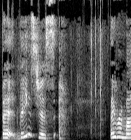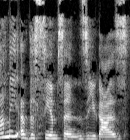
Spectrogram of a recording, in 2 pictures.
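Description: Woman, 40s, Southern accent, haul vlogger; slightly high voice, unhurried, chatty and delighted, close camera in a living room. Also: warm tone. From West Virginia. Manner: gushing, chatty, laughs often. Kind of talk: casual show-and-tell haul. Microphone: camera in front at close range.

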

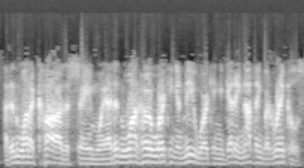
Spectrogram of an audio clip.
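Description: Casting: man playing cynical young American convict, brusque and sardonic, rough husky voice, muffled vintage radio drama. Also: mid-range voice, quick pace, lightly acted. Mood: bitter. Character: bitter, defiant young jailed man, cynical. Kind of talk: 1940s radio acting. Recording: muffled old radio recording.

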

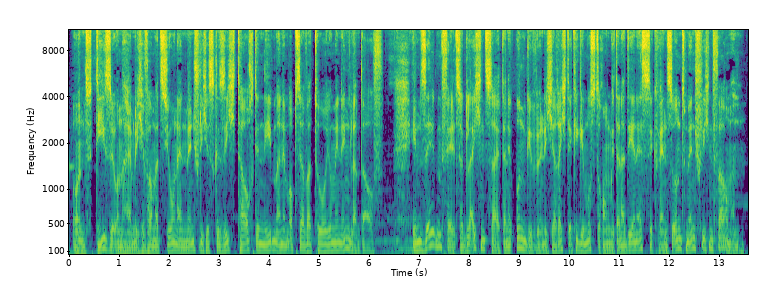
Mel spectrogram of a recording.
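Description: A man's voice: sits low, very animated, moderate pace, soft background music. A man reading scripted narration for a documentary.

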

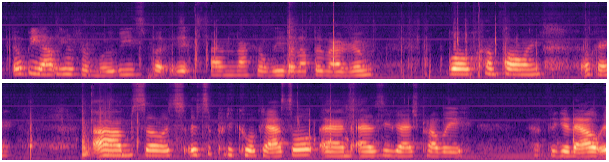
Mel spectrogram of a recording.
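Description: A young woman giving a casual home video tour, halting and full of fillers, filmed on a handheld camera in her bedroom. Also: fairly high pitch, noisy background. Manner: chatty, filler-heavy, halting. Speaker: channel owner giving a toy stable tour. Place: bedroom with toy horse stables.

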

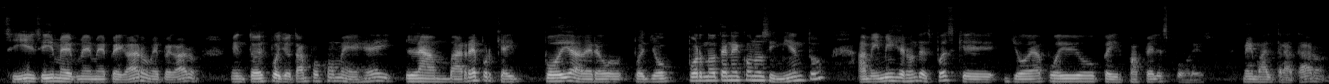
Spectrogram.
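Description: A young Colombian man with a Colombian accent, a guest in a casual interview, telling his story in an animated, slangy way that acts out the dialogue. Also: mid-range voice, fairly quick, few pauses.

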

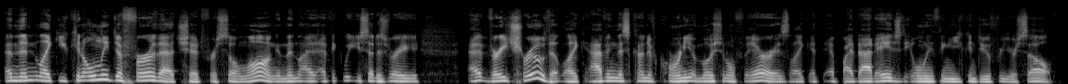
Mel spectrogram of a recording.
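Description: A man's voice: fairly high pitch, fairly even intonation, fast talker, dry recording, studio quality. A man co-hosting a podcast, talking politics casually in a wry, discursive way. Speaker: podcast co-host. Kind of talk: casual comedic political chat.

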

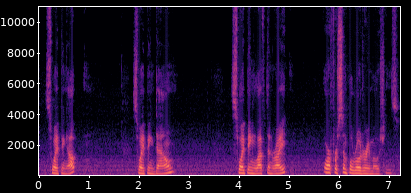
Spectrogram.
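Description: A middle-aged man leading product innovation, presenting a car cockpit demo in a measured, clear, scripted way in an indoor demo room. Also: high-pitched, slight background noise. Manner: measured, clear explanatory delivery.

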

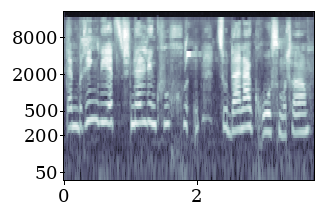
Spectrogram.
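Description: A woman's voice: high voice, normal speed, a little hiss or hum, lightly acted. Woman playing pompous know-it-all Professor Flint. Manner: lecturing, self-important. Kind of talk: children's radio play acting.

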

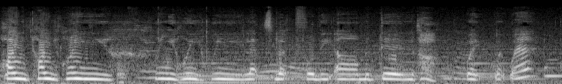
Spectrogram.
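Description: A young woman giving casual, excitable commentary while playing a game, squealing and making playful sing-song noises. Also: a little high, takes it slowly, over music. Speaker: gamer. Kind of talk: casual let's play commentary.

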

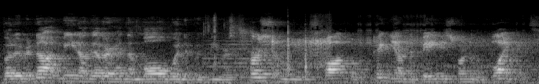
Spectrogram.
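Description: A man's voice: medium pitch, steady tone, racing, over music, lightly acted. Man reading as evasive commandant in echoey room. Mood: matter-of-fact, explaining. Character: evasive, matter-of-fact Nazi camp commandant under interrogation. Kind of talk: staged reading. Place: meeting room, staged reading at a table. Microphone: far camera microphone. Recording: very echoey room, far microphone, hiss.

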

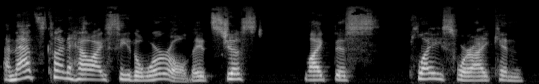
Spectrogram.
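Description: A woman's voice: medium pitch, takes it slowly, no room sound. A woman in her sixties hosting a casual interview over a video call from home, musing reflectively with many "you know"s. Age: 60s. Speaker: host. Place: home room. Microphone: video call webcam.

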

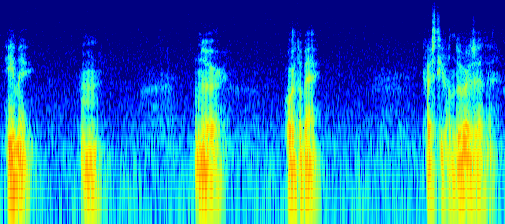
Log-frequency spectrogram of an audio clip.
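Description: A troubled court composer, played by a male actor in a historical radio drama. His voice is low and husky, and the sound is slightly dull. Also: very slow, pauses often, exaggerated voice. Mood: pensive. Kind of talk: scripted radio drama dialogue.

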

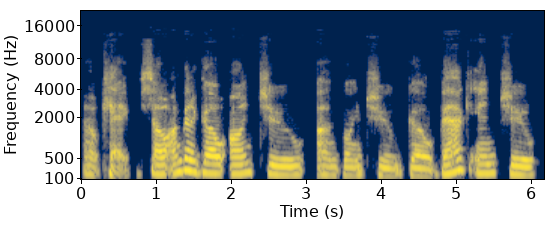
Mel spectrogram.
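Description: A woman in her seventies teaching a Bible devotional to camera at home, earnest and deliberate, putting emphatic questions to the listener. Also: low-pitched, no room sound, highs cut off. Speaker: online Bible study host. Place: small home room, indoors.

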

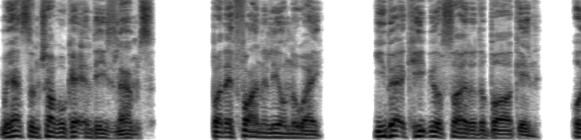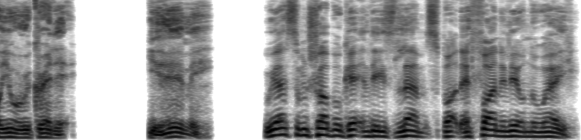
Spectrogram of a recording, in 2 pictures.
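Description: An actor playing a stern, middle-aged military leader in a post-apocalyptic video game, speaking with formal, deliberate authority in a husky, gravelly voice. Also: male voice, lowish voice, darkish tone, no echo, clean studio sound. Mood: threatening. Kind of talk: video game character dialogue.

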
